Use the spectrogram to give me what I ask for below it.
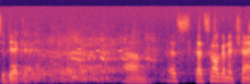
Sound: audience laughing

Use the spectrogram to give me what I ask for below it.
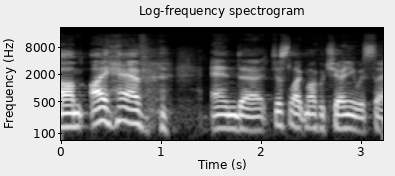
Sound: laughs softly

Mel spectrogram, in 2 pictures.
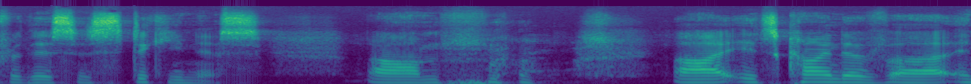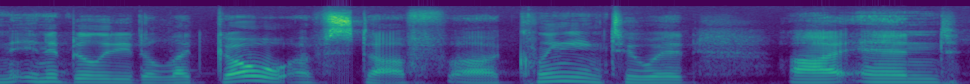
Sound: laugh

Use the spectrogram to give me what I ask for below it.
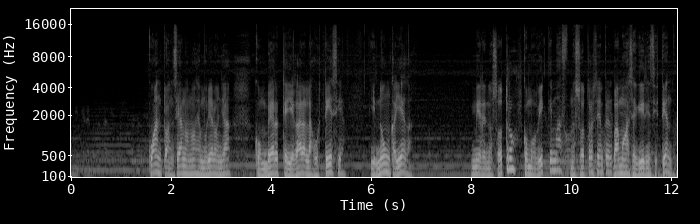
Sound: speaking Spanish

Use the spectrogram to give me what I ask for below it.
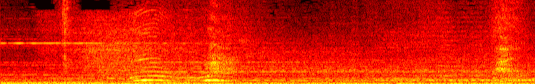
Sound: grunting

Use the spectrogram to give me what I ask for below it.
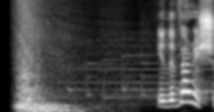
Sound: whoosh Sound

